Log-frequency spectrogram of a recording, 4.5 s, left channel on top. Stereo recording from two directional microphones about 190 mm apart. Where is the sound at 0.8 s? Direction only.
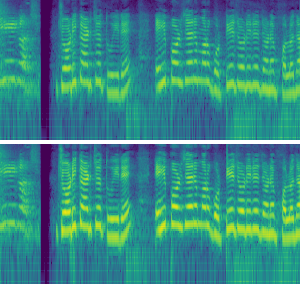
25° right (ahead or behind).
